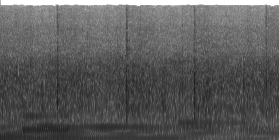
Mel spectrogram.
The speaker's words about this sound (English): And so if you were brought up in a house where even one auntie or your mother goes to church, clap for yourself and clap for your family house. Clap for your family house.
